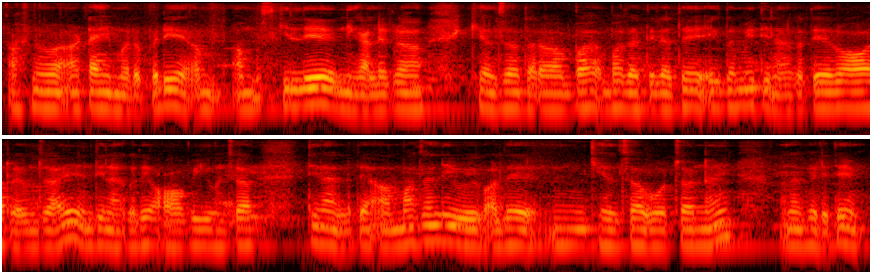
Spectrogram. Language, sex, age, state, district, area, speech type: Nepali, male, 18-30, West Bengal, Darjeeling, rural, spontaneous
